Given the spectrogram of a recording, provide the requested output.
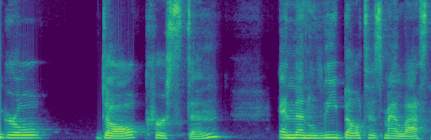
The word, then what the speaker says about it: Liebelt: doll Kirsten and then Lee belt is my last name l i e looks like lie down and then belt that you wear around your pants but it's pronounced Lee belt so Kirsten Lee belt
